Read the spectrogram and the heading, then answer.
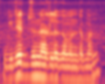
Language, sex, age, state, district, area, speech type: Bodo, male, 30-45, Assam, Goalpara, rural, spontaneous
